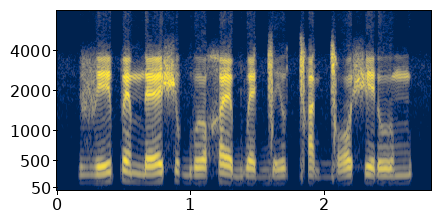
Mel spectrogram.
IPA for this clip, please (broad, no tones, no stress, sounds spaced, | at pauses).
v e p ɛ m ɾ ɛ ʃ ɪ ɡʷ ɪ ʊ̯ χ ɛ b w ɛ ɡ͡ǀ e ʊ̯ ǀʰ a ɡ͡ǀ ɔ ʃ e ɾ ʊ m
